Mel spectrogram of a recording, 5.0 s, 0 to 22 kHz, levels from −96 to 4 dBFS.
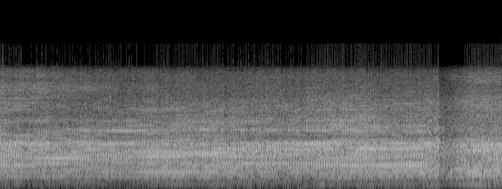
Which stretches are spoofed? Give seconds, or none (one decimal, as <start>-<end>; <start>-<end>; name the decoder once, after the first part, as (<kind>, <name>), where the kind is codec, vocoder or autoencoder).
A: none

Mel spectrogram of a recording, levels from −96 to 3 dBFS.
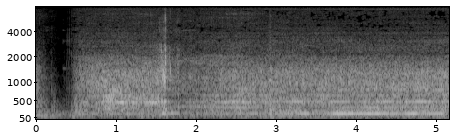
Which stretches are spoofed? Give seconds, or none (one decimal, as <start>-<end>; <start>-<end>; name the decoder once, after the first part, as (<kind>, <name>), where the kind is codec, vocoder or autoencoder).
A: none

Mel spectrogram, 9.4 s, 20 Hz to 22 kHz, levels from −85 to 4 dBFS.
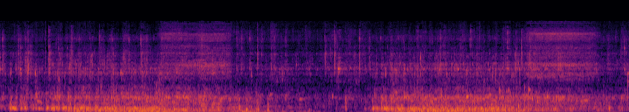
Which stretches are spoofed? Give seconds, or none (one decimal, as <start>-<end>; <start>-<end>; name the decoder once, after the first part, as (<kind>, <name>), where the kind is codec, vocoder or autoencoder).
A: none

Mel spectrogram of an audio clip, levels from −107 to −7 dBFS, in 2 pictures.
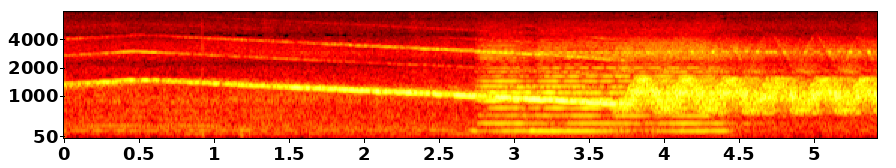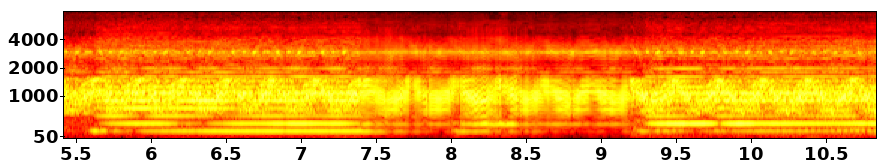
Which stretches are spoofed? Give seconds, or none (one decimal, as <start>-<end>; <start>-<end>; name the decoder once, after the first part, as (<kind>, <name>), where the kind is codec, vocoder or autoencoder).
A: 7.4-9.2 (vocoder, HiFi-GAN)

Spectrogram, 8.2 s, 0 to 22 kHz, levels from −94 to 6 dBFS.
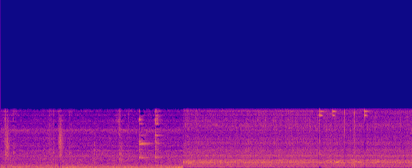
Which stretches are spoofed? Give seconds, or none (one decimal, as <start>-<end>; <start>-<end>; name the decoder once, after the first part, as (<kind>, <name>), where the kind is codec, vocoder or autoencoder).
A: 0.0-6.4 (vocoder, Vocos)

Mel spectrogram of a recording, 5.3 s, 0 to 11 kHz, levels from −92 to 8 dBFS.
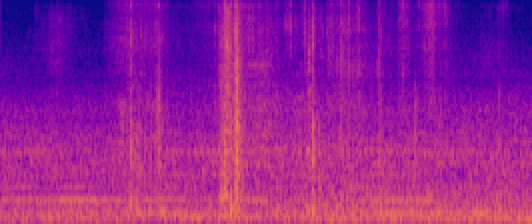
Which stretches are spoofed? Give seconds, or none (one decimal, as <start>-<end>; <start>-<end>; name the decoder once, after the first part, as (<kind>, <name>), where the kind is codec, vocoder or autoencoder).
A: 0.0-1.2 (vocoder, Vocos); 2.1-5.3

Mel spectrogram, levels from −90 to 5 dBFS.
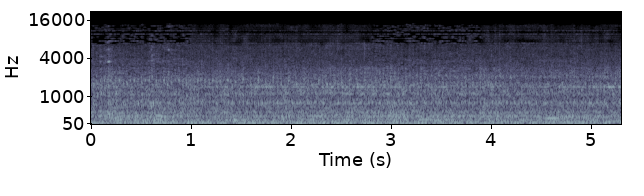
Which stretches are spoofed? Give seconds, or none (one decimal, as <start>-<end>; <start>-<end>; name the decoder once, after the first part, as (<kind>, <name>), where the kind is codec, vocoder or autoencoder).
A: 1.0-2.8 (autoencoder, DAC-VAE); 3.9-5.3

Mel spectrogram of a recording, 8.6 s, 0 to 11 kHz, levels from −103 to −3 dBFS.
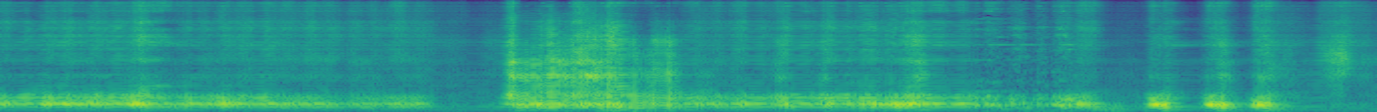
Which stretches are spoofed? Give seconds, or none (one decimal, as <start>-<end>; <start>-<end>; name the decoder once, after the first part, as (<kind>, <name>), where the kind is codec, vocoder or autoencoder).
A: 0.0-6.1 (vocoder, WaveNeXt); 6.7-8.6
